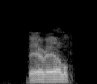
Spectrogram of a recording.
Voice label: "barelled", English; adjectives

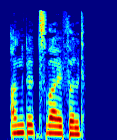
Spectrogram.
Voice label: "angezweifelt", German; adjectives

